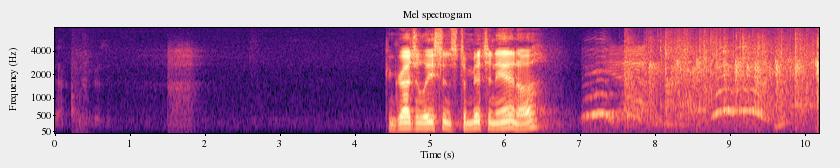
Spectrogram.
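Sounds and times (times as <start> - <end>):
speech: 4.4 - 6.5
high drawn-out cheers and whoops: 7.0 - 10.1
audience clapping: 7.6 - 10.1.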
